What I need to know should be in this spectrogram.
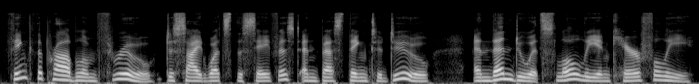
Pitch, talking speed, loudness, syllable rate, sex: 180 Hz, 170 wpm, -17 LUFS, 4.4 syllables/s, female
